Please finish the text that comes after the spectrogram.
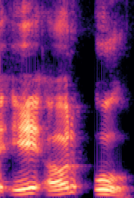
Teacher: अर्ध समवृत्त स्वर के उच्चारण में मुख द्वार कम सकरा होता है, मतलब ये कम बंद होता है, ज़्यादा खुला नहीं रहता ना ही बंद रहता है।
